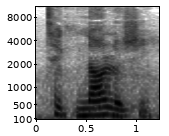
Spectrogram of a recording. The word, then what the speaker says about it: technology: So, words ending in this. We stress in the second last syllable. I have some example.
